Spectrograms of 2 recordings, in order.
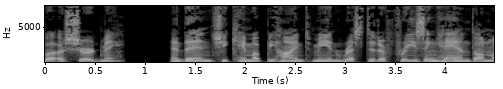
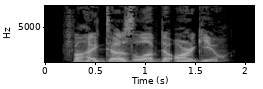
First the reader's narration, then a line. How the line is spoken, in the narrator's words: laughed lightly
